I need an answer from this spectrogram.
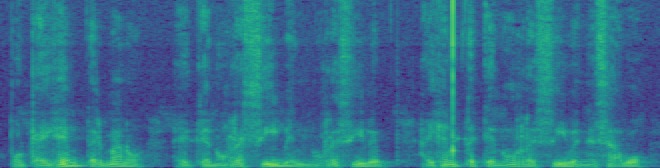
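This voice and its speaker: A man's voice: mid-range voice, sing-song, moderate pace, mellow, a little hiss or hum. A man preaching a radio sermon with fervor. He fills his talk with "amén" and "gloria al Señor" and calls his listeners "hermano". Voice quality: gravelly, husky.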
